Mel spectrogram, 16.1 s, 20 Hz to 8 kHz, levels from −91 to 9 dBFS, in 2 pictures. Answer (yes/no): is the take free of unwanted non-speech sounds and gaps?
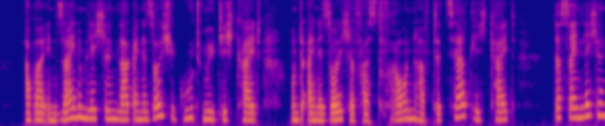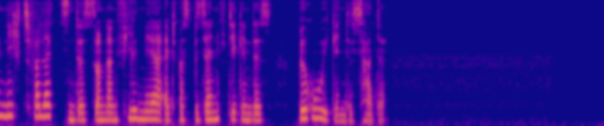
yes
